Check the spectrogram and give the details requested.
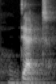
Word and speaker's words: debt: find yourself in debt the B is silent in this word so debt if a debt is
